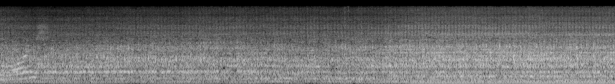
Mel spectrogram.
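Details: Scooter bought cheaply on eBay, previous owner reported engine damage, started before engine removal: busy, rattly two-stroke idle with a fast, fairly regular clatter under the exhaust buzz. Owner suspects a crankshaft bearing failure, unconfirmed.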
